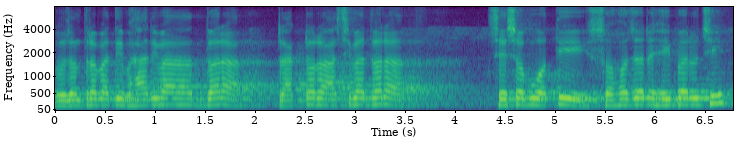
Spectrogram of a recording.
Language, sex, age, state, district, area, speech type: Odia, male, 18-30, Odisha, Jajpur, rural, spontaneous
